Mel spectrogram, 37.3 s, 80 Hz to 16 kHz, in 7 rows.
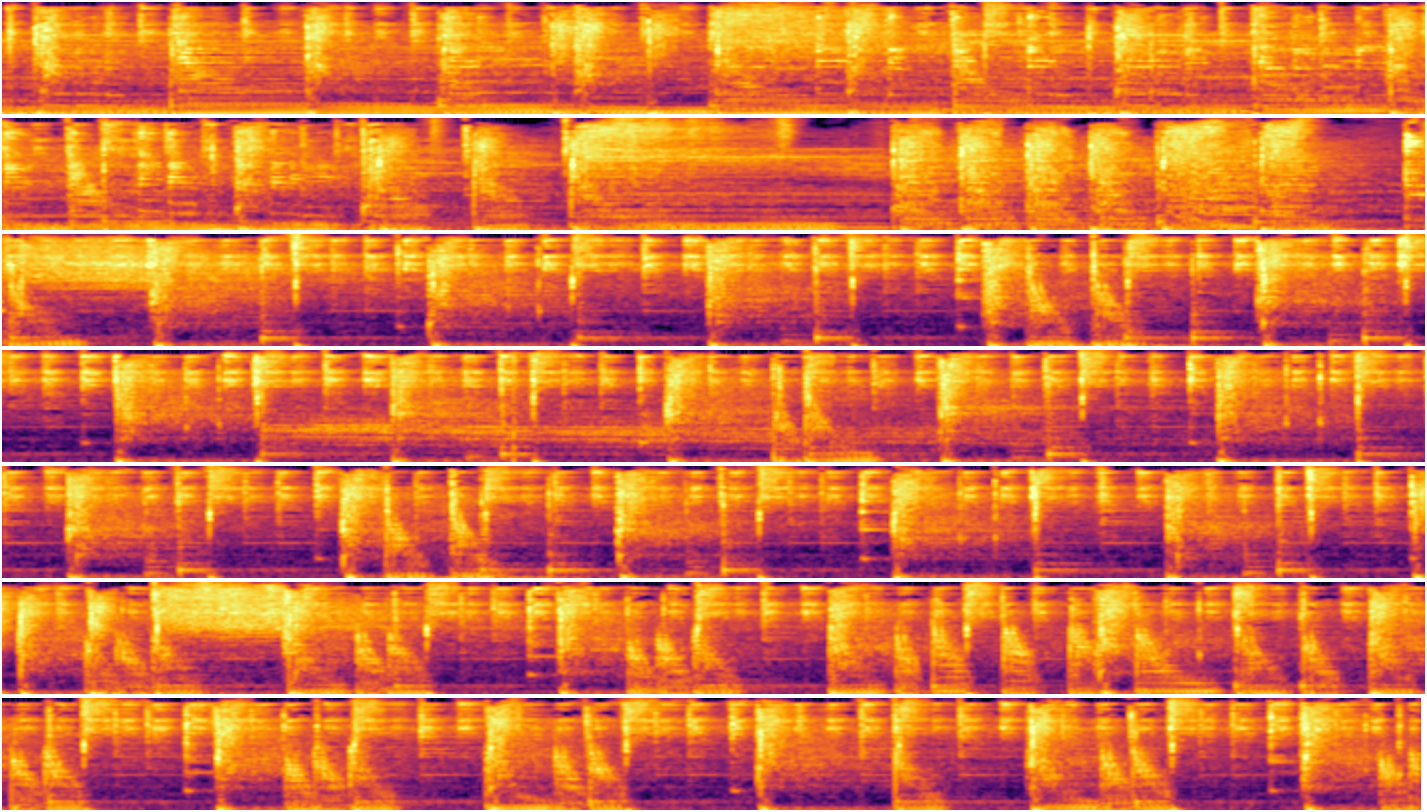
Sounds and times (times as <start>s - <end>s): Disco: 0.0s - 37.3s
Funk: 14.4s - 15.7s, 25.2s - 34.6s, 35.4s - 37.3s.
